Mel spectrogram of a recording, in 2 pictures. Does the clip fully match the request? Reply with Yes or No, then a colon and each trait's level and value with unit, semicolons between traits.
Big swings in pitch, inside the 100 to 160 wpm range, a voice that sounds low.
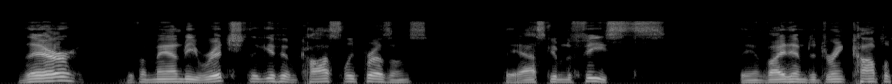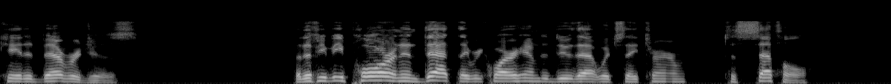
No: average, 4.6 semitones; average, 140 wpm; low, 130 Hz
